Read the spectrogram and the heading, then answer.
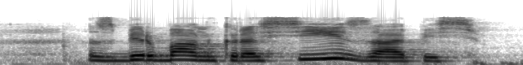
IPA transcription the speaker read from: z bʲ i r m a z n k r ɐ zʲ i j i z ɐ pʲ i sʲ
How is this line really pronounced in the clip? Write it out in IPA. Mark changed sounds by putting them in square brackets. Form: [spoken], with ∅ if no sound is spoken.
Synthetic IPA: z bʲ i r [b] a [∅] n k r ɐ [sʲ] i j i z [a] pʲ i sʲ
